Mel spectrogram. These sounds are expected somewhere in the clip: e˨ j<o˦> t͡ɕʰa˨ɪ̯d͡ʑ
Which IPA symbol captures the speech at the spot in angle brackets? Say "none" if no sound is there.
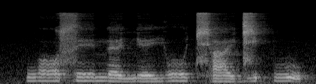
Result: o˦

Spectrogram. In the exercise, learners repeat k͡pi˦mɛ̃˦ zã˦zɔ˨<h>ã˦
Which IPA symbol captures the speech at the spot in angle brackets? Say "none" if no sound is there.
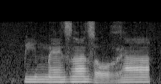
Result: ɣ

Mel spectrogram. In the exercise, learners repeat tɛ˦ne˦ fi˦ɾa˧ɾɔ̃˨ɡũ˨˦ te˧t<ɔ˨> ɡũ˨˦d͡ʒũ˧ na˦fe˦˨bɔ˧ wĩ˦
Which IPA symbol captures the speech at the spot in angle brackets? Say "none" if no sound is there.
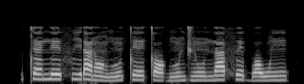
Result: ɔ˨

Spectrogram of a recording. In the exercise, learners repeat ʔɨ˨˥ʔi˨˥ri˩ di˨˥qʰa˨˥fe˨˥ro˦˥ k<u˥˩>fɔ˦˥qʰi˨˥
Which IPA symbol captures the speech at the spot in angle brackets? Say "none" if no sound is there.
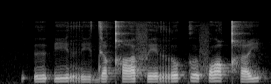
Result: ʊ˥˩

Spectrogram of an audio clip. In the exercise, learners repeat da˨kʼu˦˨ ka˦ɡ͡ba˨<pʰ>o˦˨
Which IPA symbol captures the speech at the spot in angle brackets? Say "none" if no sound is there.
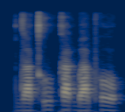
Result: pʰ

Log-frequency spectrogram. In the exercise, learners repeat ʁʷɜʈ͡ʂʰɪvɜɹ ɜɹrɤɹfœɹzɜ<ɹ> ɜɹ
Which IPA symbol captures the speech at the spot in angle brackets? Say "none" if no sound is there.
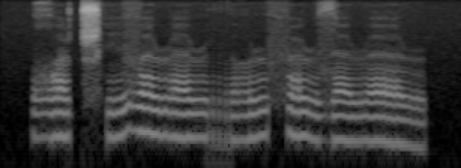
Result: ɹ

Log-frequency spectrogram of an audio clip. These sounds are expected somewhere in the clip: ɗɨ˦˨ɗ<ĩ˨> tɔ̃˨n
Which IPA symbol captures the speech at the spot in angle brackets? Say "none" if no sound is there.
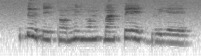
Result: i˨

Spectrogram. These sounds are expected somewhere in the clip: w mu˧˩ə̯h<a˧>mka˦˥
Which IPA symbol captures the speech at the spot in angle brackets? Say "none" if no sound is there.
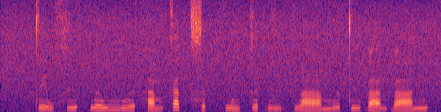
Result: a̰˧˨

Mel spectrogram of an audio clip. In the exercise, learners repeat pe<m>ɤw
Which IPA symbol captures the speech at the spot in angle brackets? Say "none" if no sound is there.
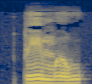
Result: m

